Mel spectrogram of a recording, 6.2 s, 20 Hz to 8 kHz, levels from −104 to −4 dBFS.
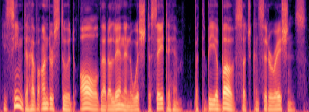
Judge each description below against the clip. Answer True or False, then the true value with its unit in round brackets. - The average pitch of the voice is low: True (110 Hz)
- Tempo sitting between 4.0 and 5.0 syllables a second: False (5.2 syllables/s)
